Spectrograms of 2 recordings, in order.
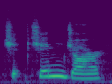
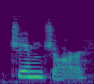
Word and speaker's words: Chimchar: to try to evolve my gym jar chim jar chimchar i can't pronounce it to save my life it's so bad chimchar yes that's it i'm so sorry beautiful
